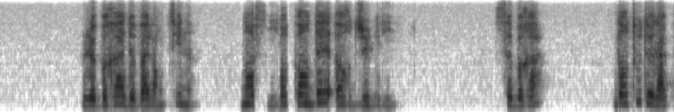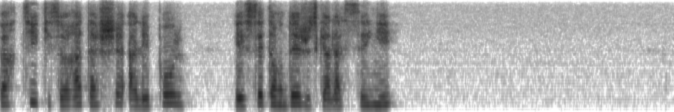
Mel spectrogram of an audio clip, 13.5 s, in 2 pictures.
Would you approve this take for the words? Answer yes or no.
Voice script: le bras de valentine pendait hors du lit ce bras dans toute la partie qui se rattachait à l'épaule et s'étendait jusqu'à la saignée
no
